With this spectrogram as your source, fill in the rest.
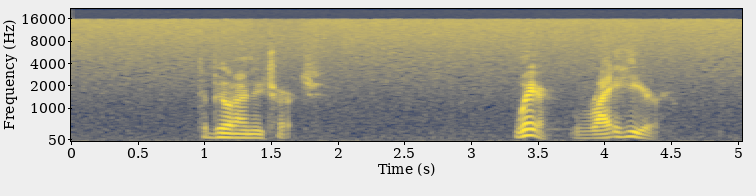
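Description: A middle-aged man speaks with animation through a microphone, in short bursts with pauses.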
